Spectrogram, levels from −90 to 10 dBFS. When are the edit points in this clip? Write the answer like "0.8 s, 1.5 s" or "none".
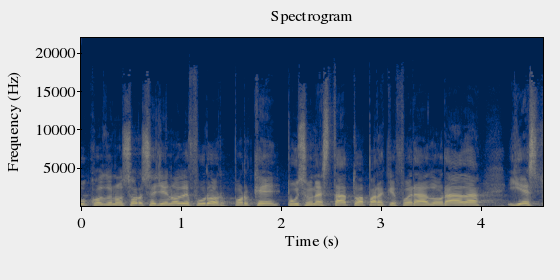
2.0 s

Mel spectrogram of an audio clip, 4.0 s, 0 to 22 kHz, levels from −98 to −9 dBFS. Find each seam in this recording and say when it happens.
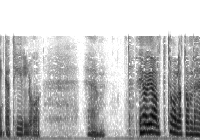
2.7 s

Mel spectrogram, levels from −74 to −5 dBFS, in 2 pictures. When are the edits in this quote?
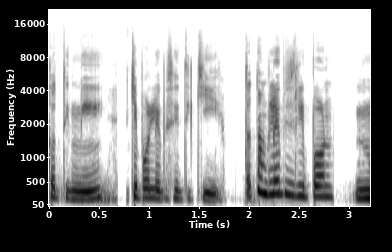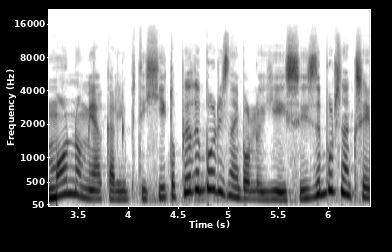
1.9 s, 4.4 s

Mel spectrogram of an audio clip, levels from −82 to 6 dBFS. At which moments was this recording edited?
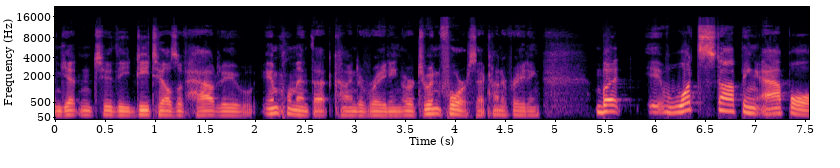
4.2 s

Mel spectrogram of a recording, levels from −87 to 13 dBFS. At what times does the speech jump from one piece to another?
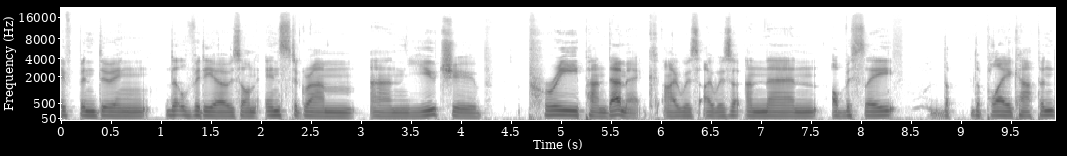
6.8 s

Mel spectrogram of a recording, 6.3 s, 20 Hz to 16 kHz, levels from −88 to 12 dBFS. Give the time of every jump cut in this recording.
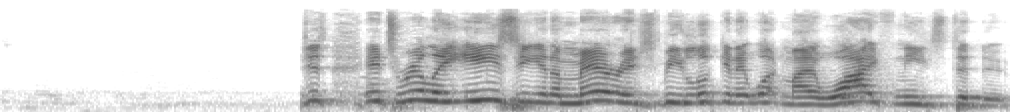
1.9 s, 4.1 s

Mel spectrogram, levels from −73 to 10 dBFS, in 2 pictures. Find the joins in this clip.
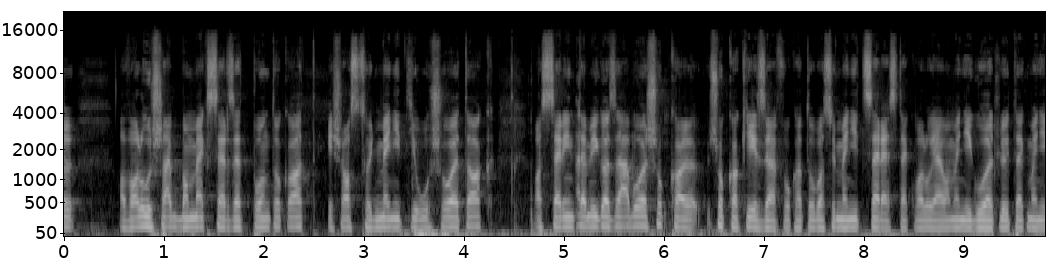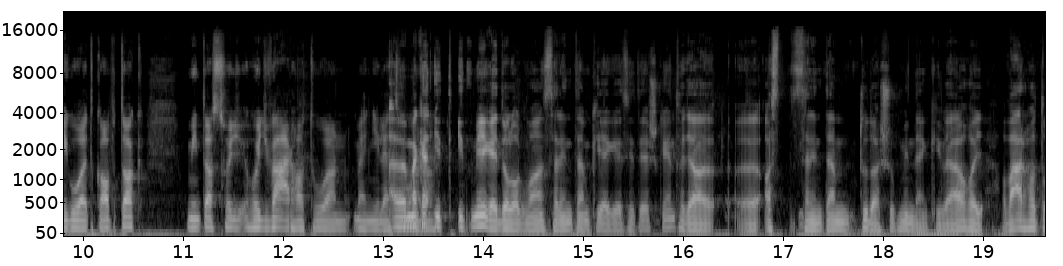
none

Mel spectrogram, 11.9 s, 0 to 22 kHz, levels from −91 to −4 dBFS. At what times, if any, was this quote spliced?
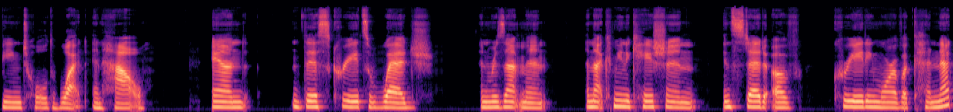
none

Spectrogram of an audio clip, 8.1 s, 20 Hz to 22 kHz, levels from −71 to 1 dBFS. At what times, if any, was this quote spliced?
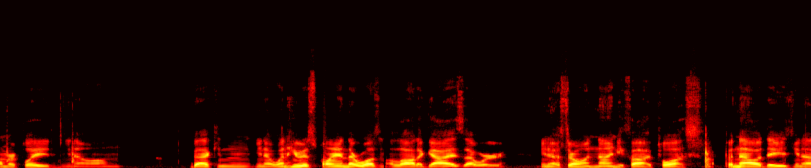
3.8 s, 7.1 s

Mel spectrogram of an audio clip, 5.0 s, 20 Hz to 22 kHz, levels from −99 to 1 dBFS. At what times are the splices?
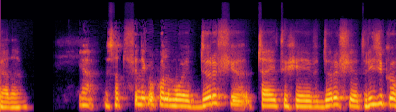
none

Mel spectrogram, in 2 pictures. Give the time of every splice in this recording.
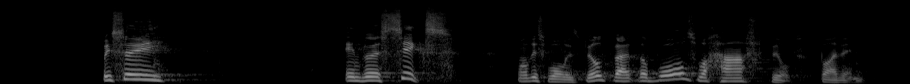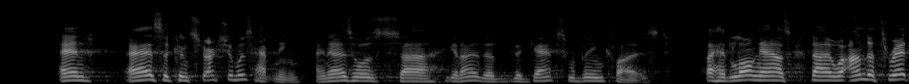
12.2 s, 16.1 s

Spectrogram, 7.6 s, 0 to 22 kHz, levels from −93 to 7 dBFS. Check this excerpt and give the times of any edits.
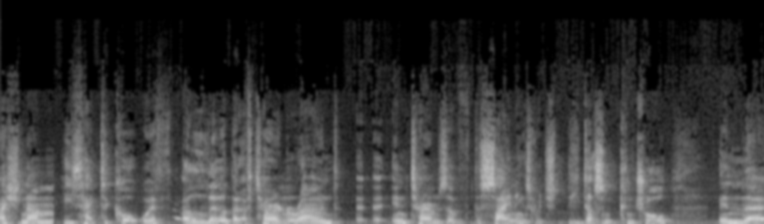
none

